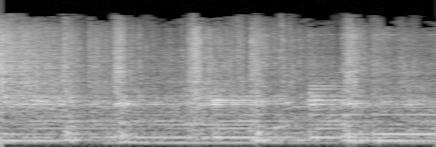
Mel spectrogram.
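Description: Live Malian hunters' music: a donso ngoni (hunter's harp) plucked in a repeating low pattern, with sharp regular strikes about three a second.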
